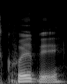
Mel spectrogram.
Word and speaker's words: Quibi: It's pronounced Quibi, dude. It's Quibi. Quibi. Quick bite.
